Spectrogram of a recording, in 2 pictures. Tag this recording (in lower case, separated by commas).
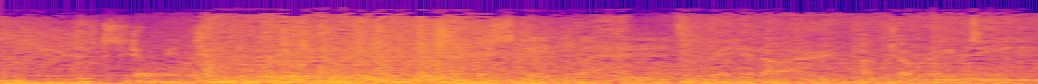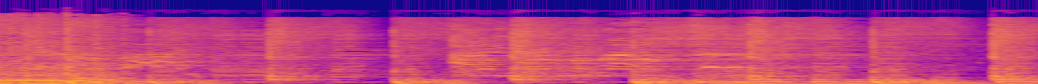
music, speech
